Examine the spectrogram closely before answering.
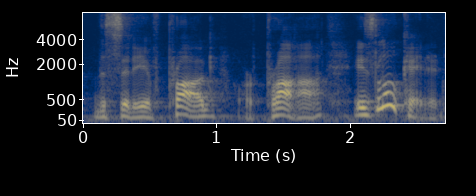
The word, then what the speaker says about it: Praha: The word Prague itself is the English version of Praha. That's how they say it in the Czech language, Praha, which means ford.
